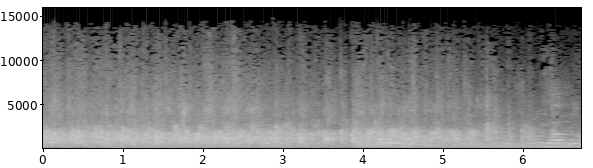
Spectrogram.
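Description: People applaud.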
